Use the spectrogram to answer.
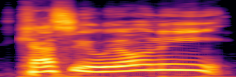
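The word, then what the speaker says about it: Castagnoli: Castiglione, wow, I said it properly for the first time ever. My God, like, God damn, there's a lot of syllables on that name.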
